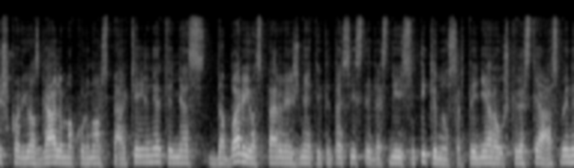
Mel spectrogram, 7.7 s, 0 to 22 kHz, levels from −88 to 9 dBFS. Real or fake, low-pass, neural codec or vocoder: fake; 14.4 kHz; codec, 44.1 kHz, 3.4 kbps, Pupu-Codec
